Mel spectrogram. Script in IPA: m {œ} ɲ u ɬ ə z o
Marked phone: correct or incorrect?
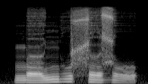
correct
